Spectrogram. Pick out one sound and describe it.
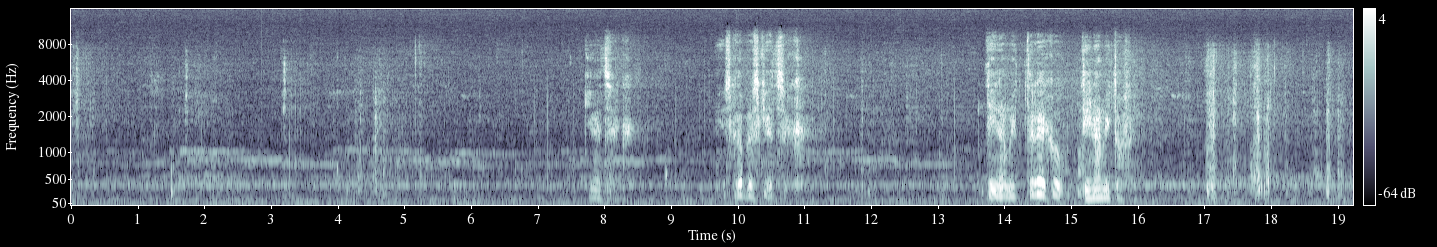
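Dry grass rustles as a man moves through it in a crouch.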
